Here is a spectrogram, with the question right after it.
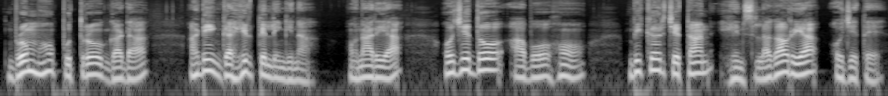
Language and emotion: Santali, neutral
